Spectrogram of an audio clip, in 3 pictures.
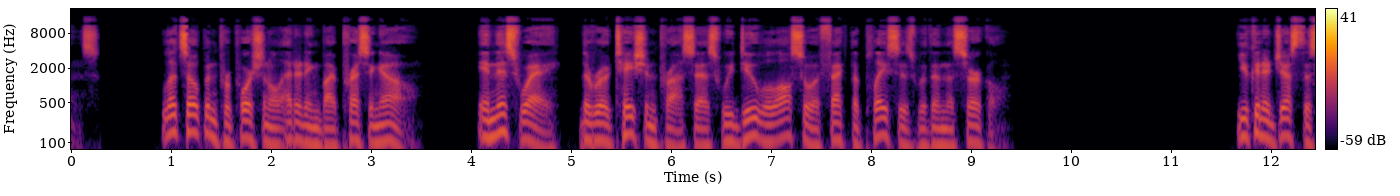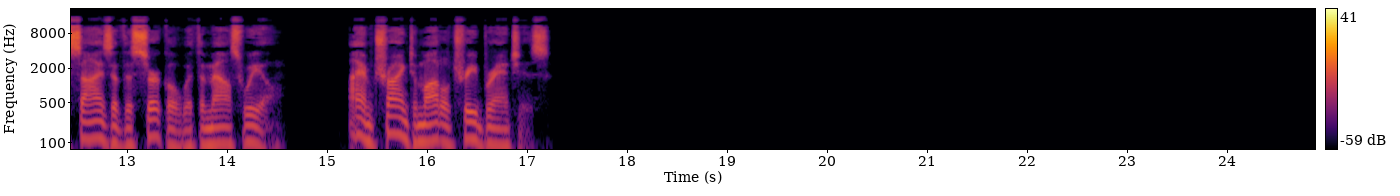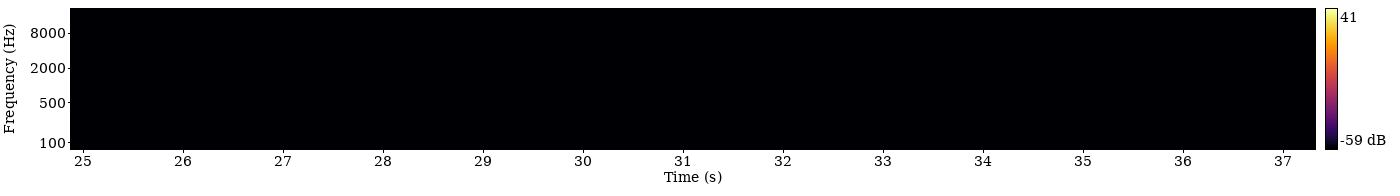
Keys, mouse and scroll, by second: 0.8 click, 1.3 shift+middle click, 1.8-2.9 scroll up 1, 2.9 o, 3.3 middle click, 3.7-4.6 scroll down 3, 4.6 r, 8.9 click, 9.3 r, 11.2 click, 11.4 r, 15.0-17.3 middle drag, 17.3-18.0 scroll up 2, 18.0 ctrl+r, 19.3 e, 20.7 ctrl+a, 22.4-22.7 scroll up 2, 22.7 click, 23.1 ctrl+a, 26.2 middle click, 26.7 g, 28.1 middle click, 28.8 click, 29.2 ctrl+a, 29.9 g, 30.5 click, 30.8 ctrl+a, 32.8 o, 33.1 click, 33.6 g, 34.4 e, 35.3 ctrl+a, 36.0 click, 36.3 e.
